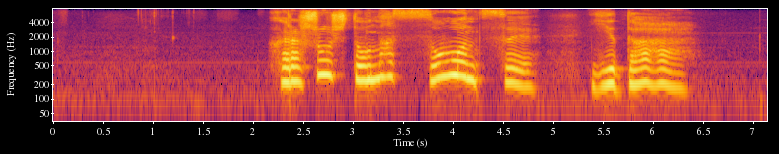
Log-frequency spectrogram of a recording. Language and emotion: Russian, positive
